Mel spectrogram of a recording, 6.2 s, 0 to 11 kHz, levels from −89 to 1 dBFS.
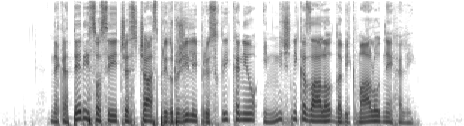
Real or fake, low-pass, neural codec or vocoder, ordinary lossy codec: real; none; none; none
